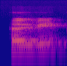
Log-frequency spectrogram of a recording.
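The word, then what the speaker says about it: Pöyry: uh swedish origin with puru pronounced in the finnish way with at least we've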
